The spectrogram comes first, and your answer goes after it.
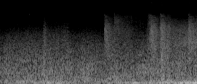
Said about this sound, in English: Look at it exploding around like fireworks.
